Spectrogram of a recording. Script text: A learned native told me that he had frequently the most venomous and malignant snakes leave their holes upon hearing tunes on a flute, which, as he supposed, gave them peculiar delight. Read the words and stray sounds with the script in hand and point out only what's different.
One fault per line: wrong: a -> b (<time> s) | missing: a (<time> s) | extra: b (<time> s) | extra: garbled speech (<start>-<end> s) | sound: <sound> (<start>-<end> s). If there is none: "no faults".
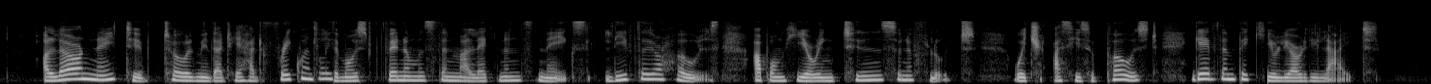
sound: dropout (12.6-12.7 s)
